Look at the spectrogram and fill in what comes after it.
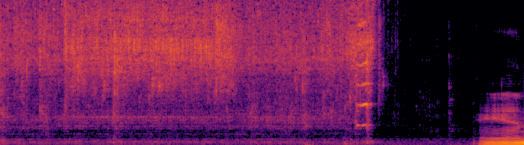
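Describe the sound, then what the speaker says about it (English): Water runs from a tap for several seconds during wet shaving with a safety razor, a steady hiss that suddenly stops, then a short splash and gurgle as water is scooped up. "A little splash of water."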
